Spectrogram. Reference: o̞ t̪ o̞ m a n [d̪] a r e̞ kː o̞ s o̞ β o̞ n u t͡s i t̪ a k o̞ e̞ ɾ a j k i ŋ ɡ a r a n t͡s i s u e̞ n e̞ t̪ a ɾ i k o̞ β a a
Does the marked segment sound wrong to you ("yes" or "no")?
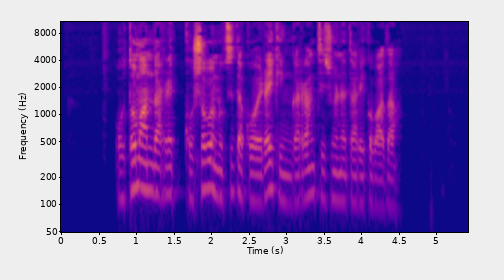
no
